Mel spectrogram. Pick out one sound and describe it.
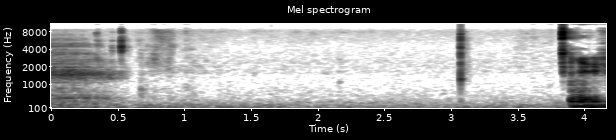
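A folding knife blade snaps open and clicks into place.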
